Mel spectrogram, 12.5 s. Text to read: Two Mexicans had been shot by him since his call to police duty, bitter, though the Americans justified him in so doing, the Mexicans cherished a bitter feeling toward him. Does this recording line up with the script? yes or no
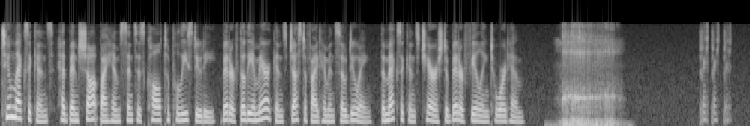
yes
